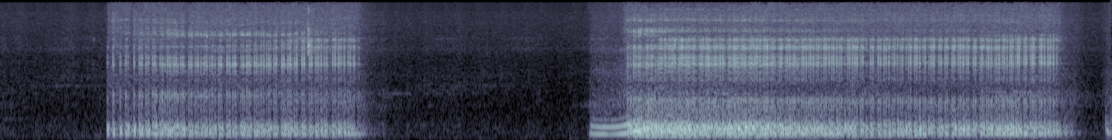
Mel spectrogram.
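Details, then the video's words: Irritated by a child's noise, the toy poodle Lucky growls twice indoors: a rough rumble of over a second, a pause, then a louder, longer, grating growl of over two seconds. "Poodle irritado com a criança fazendo. Barulho"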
